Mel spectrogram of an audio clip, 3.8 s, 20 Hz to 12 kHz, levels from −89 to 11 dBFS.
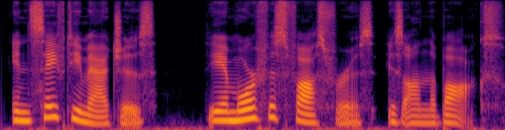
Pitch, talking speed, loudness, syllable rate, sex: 180 Hz, 160 wpm, -17 LUFS, 5.4 syllables/s, female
